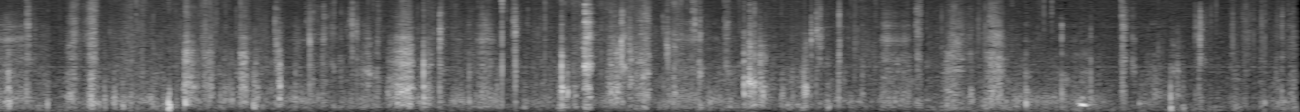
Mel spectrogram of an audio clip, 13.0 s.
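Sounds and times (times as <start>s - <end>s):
plastic gloves crinkling: 0.0s - 11.5s
wet chewing and lip smacks: 0.3s - 13.0s.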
